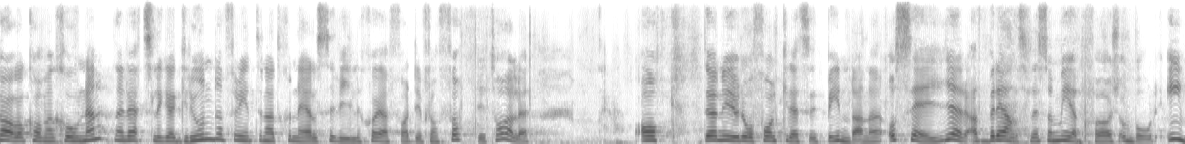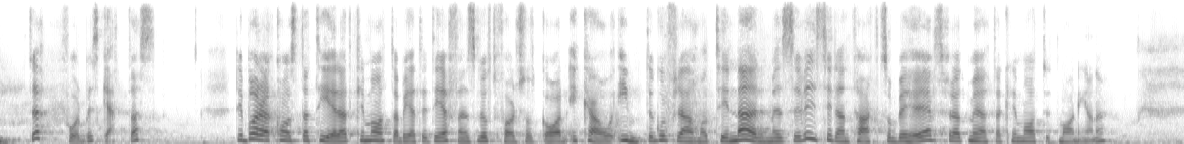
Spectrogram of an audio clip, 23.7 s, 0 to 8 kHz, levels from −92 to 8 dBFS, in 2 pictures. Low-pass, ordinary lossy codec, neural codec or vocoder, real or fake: none; none; codec, 16 kHz, 4 kbps, X-Codec, HuBERT features, trained on LibriSpeech; fake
